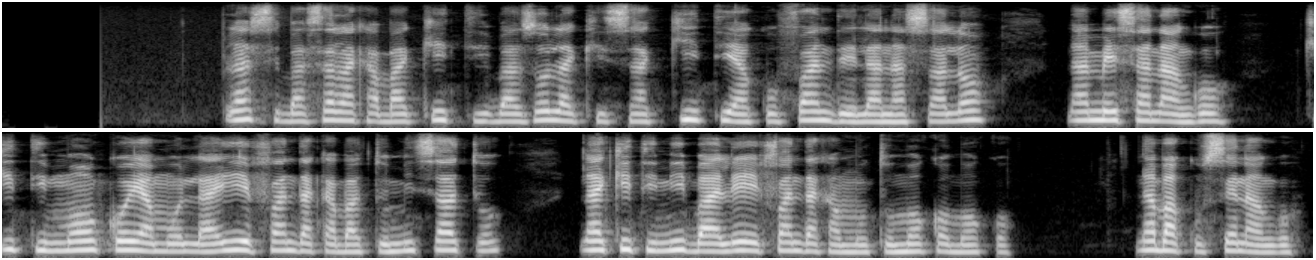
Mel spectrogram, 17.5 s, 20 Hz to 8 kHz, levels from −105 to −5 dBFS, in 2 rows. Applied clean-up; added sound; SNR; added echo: none; none; none; none.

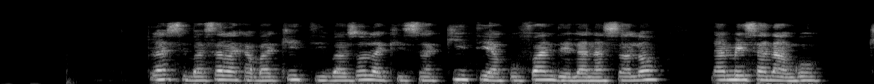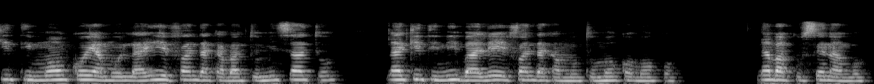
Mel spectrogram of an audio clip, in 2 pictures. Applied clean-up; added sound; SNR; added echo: none; none; none; reverberation time 0.2 s.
